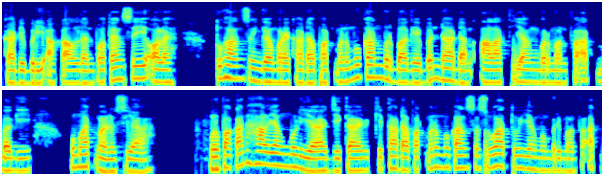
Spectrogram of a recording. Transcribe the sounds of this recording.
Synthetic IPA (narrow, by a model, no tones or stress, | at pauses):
kadibəɾiʔa̰kaldanpot̪ɛnsio̰lɛh | t̪uɦansəɦiŋɡaməɾekadapat̪̚mənəmukanbərbaɡajbəndadanalat̪̚jaŋbərmanfa̰ʔa̰t̪̚baɡi | umat̪̚manusia | məɾupakanɦaljaŋmuliad͡ʒikakit̪adapat̪̚mənəmukansəsuat̪ujaŋməmbəɾimanfa̰ʔa̰t̪̚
